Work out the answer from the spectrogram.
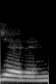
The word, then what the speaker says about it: gerund: The pronunciation is gerund. Gerund is wrong.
